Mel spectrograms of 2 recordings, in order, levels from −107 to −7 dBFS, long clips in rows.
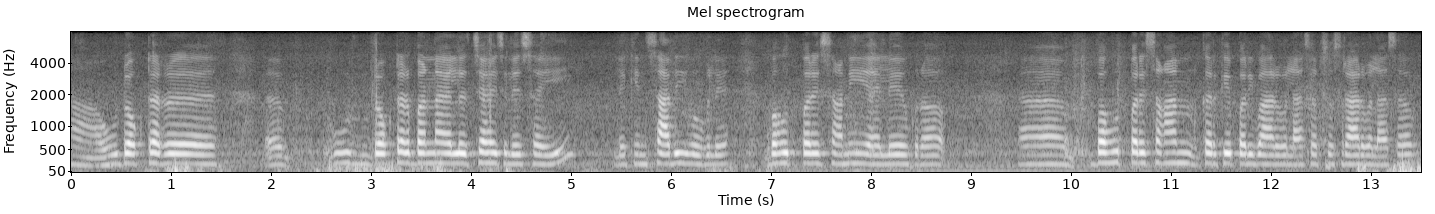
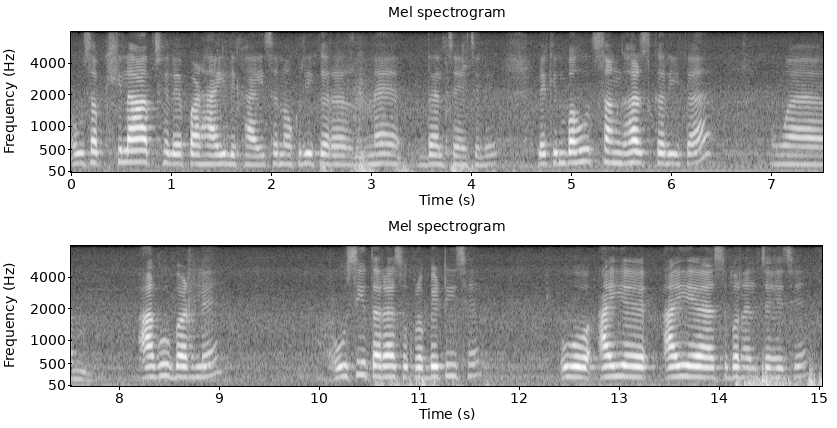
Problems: none marked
